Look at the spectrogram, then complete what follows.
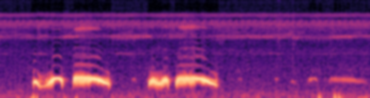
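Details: Spotted dove lure call, used to draw other doves in: four loud, hollow coos, the first two short and the next two drawn out and slurred downward, then two faint coos after a pause, with quiet thumps below.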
